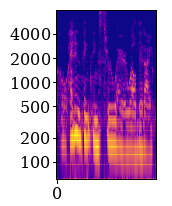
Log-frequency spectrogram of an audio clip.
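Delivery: quiet, low admission; mock sheepish. Answering husband's question about two blankets, mock sheepish. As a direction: trail down softly, as if caught out.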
